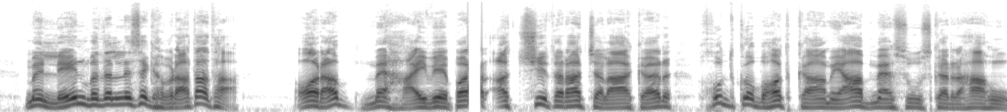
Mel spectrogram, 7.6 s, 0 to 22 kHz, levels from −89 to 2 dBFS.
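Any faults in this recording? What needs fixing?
At 3.51 to 3.61 s the speech drops to silence for 105 ms, then resumes: a likely Bluetooth stall, where delayed packets emptied the headphones' buffer. Keep the link short and clear of interference.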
